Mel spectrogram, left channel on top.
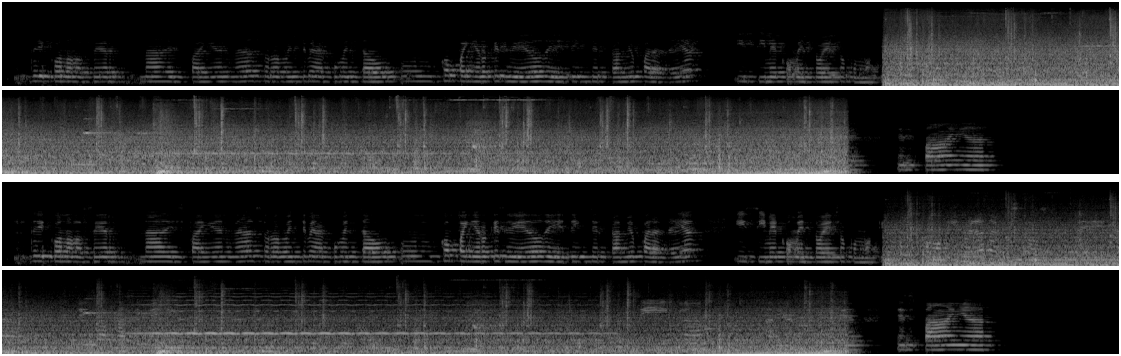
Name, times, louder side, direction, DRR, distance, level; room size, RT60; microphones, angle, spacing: voice 1, 0.1-13.0 17.5-21.0, right 3 dB, 85° right, 1 dB, 4.2 m, -43 dB
sound 1, 8.8-19.6, left 4 dB, 40° left, 0.5 m, -30 dB
sound 2, 12.4-17.3, right 5 dB, 40° right, 0.8 m, -39 dB
voice 2, 13.6-15.3 15.7-17.3, left 1 dB, 80° left, 4 dB, 2.4 m, -50 dB
14.5 x 12.0 x 2.5 m, 0.37 s
head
